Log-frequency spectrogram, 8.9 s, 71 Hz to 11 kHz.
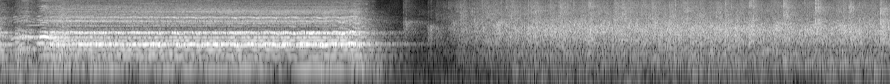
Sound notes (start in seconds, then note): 4.0 audience applauding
